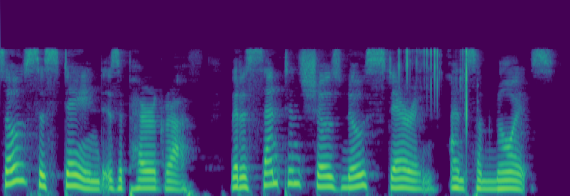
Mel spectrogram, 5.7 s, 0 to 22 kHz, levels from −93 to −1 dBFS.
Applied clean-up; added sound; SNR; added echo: classical method Wiener filter.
